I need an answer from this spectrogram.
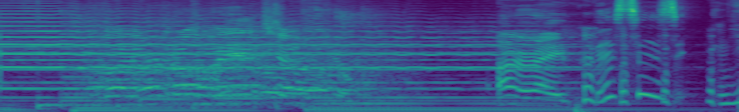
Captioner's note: all speaking in Spanish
